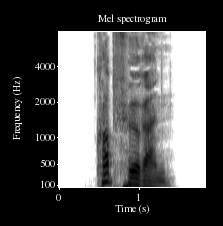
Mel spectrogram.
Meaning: dative plural of Kopfhörer
- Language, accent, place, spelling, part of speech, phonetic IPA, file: German, Germany, Berlin, Kopfhörern, noun, [ˈkɔp͡fhøːʁɐn], De-Kopfhörern.ogg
